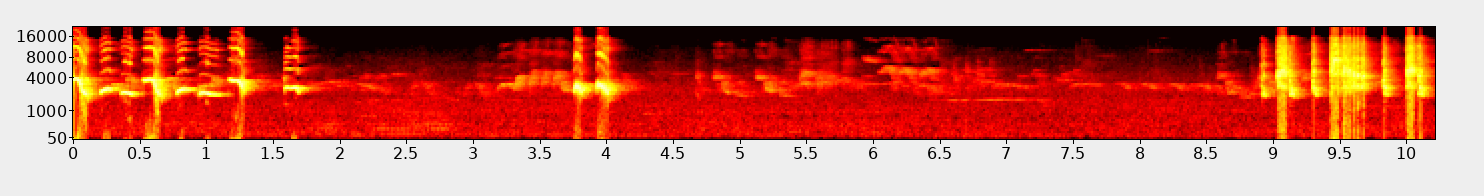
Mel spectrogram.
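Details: Orange-headed thrush tutor song used to train caged birds: a loud burst of sharp, varied chirps and whistled notes, quieter warbling through the middle, then another dense run of harsh notes at the end.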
